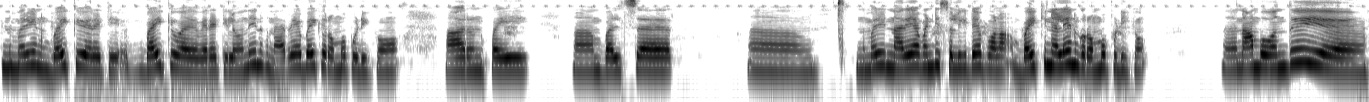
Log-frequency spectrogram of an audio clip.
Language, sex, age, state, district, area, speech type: Tamil, female, 18-30, Tamil Nadu, Kallakurichi, rural, spontaneous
